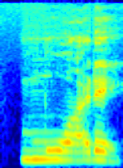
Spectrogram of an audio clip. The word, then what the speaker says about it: moiré: extraño y es el efecto moiré que se escribe muaré que se pronuncia si no recuerdo mal y este filtro lo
